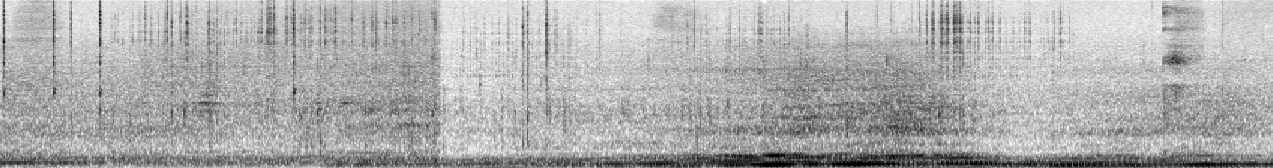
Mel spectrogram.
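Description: A heavy truck's diesel engine running, then revving harder about six to seven seconds in. Small clicks sound over it in the first few seconds.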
